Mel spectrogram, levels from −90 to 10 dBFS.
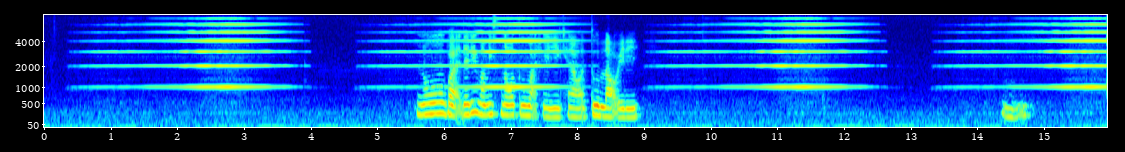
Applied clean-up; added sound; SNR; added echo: none; Bowed string instrument; -2 dB; none.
